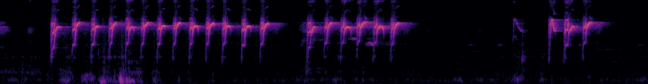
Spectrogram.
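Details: Brown-throated sunbird song used as a lure and a model for training birds: two fast bursts of high, clipped chirps, each lasting over a second, then a brief third burst after a pause.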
